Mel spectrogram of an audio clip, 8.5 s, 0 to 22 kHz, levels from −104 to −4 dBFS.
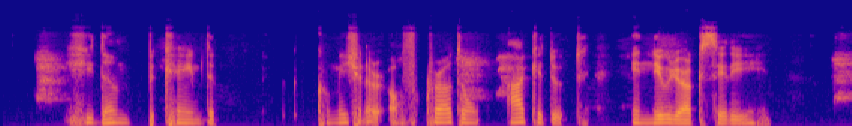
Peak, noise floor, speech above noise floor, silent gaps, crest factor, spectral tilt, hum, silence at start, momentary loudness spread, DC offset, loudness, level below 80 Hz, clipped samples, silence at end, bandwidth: -12 dBFS; -85 dBFS; 51 dB; none; 24 dB; -3.5 dB/octave; none; 0.35 s; 16 LU; under 0.1%; -34 LUFS; -56 dBFS; under 0.1%; 0 s; 9.6 kHz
